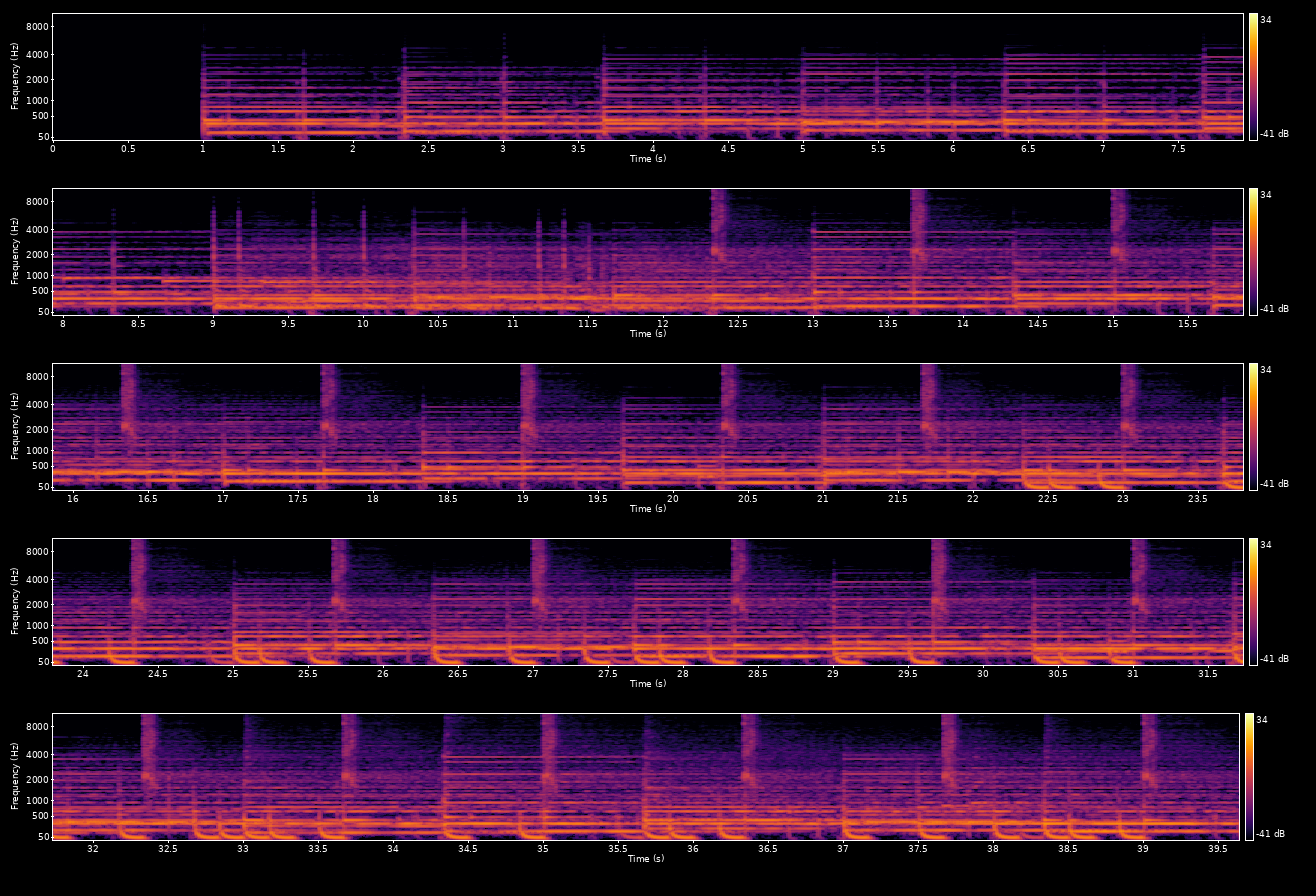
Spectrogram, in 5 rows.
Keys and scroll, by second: 36.8 ctrl+shift+z.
